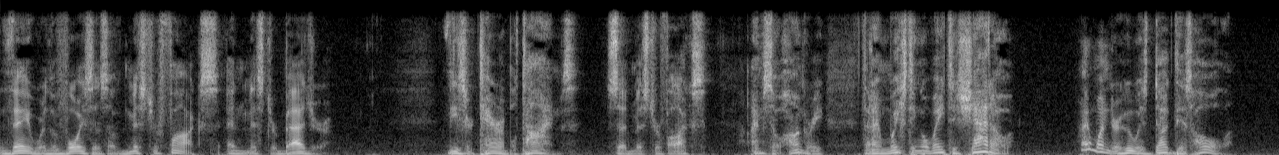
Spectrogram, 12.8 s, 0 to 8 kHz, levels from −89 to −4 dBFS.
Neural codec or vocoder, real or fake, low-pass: vocoder, 44.1 kHz, 80 mel bands, Vocos; fake; 7.2 kHz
